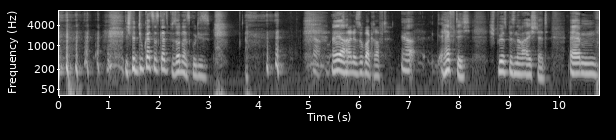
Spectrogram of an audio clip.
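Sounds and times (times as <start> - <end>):
laughter: 0.0 - 1.1, 3.8 - 5.5
speech: 1.0 - 3.4, 5.5 - 10.7
sharp forceful exhale through the nose: 3.1 - 3.5.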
